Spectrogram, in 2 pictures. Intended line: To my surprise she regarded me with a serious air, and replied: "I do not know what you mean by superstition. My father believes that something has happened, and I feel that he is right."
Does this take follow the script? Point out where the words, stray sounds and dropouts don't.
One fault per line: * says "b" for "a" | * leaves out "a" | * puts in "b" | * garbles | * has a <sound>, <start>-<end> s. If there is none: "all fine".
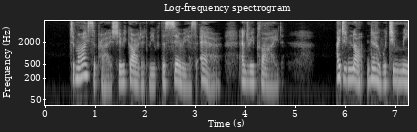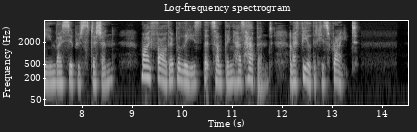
all fine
